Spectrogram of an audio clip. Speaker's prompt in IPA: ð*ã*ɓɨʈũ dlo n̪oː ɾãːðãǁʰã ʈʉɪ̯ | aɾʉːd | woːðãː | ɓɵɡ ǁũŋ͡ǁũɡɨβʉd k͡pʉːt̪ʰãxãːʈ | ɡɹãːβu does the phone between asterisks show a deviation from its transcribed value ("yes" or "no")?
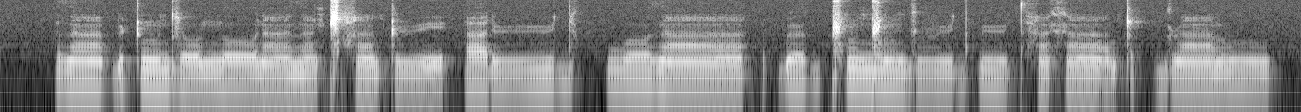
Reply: yes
